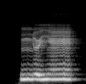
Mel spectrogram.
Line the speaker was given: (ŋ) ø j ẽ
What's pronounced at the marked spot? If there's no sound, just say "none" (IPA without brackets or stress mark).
ɲ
